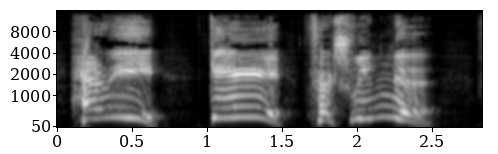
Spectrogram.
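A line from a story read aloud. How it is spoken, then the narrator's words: Called out. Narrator (German): rief Mr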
